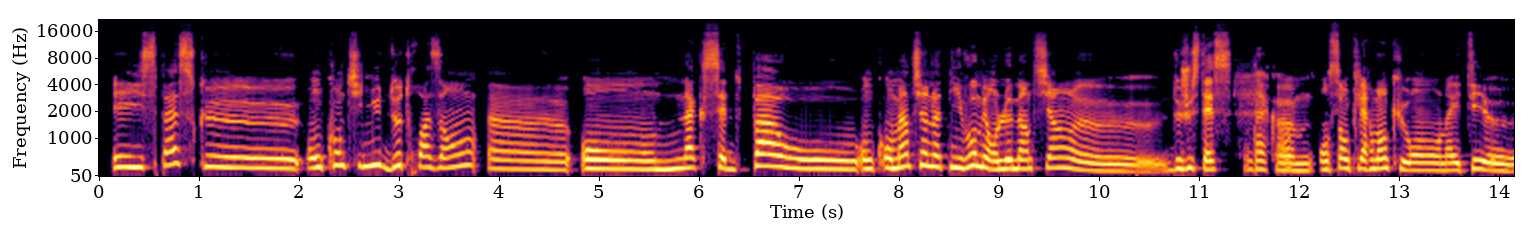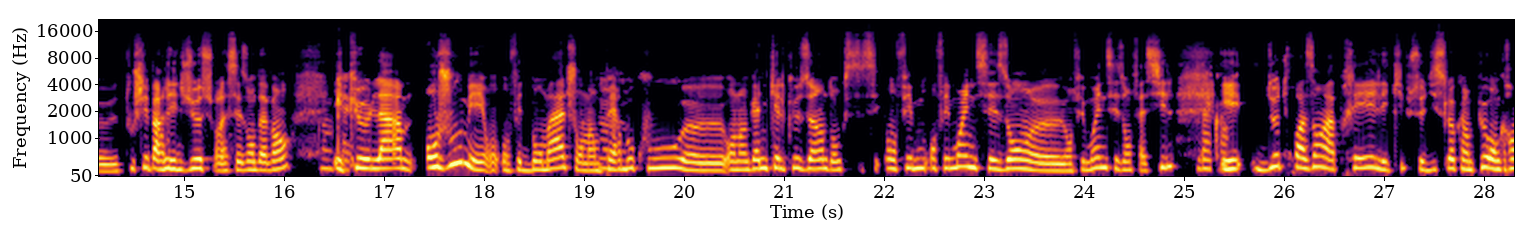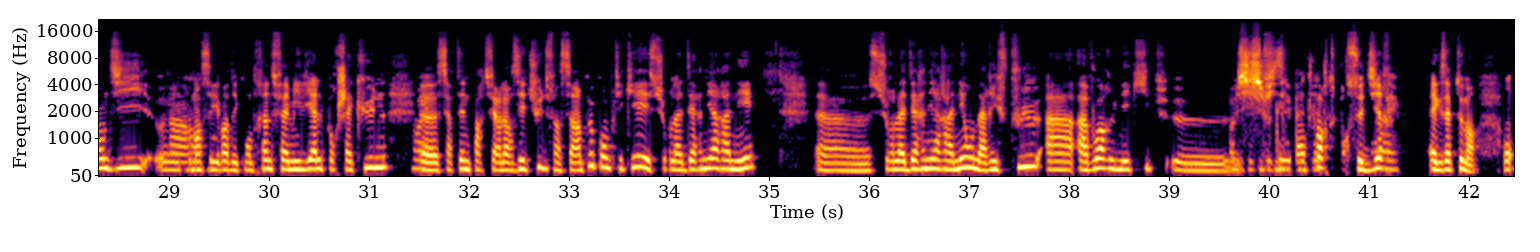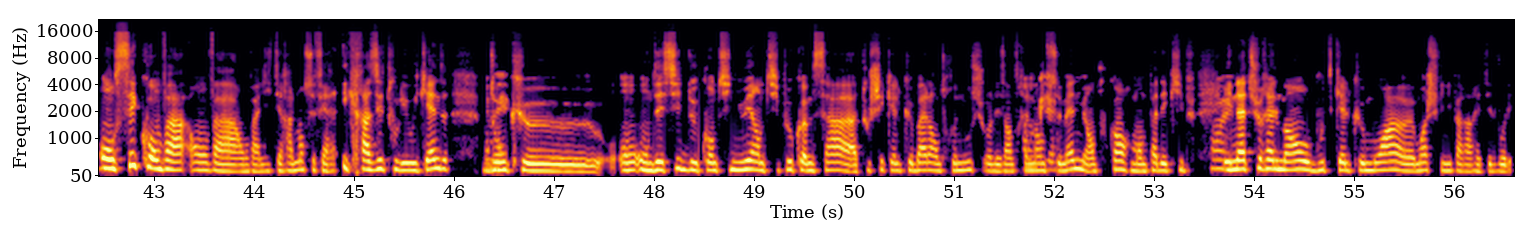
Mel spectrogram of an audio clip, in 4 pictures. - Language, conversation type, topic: French, podcast, Quel est ton meilleur souvenir lié à ce passe-temps ?
- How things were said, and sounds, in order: other background noise; stressed: "écraser"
